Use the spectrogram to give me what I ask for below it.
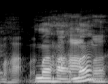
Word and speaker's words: Mahatma: Mahatma. That's how you pronounce it.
